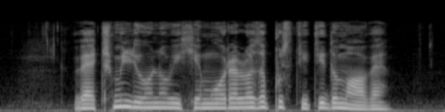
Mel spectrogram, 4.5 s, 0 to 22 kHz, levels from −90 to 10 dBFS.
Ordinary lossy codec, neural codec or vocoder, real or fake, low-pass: MP3, 64 kbps; none; real; 9.9 kHz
